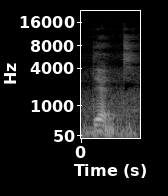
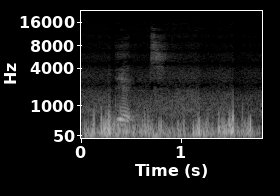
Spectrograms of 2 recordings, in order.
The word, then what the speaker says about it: debt: เ ร า อ่ า น ว่ า debt น ะ ค รั บ ไ ม่ ใ ช่ debt น ะ ฮ ะ debt ตั ว b ไ ม่ อ อ ก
